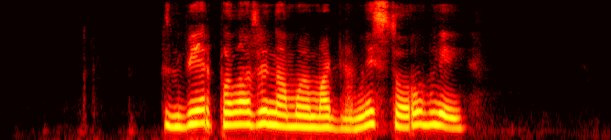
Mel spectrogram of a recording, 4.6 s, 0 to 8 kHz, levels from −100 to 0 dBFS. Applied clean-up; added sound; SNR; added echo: neural mask model DeepFilterNet 3.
